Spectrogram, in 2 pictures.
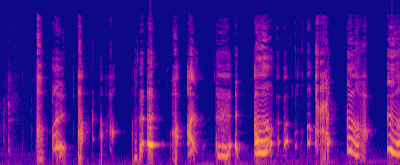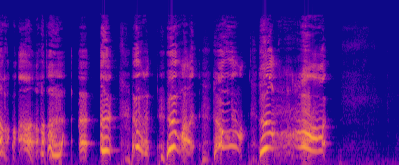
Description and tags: Did some coughing and choking and heavy breathing for a horror short. Good for dying and probably could be used for zombie sounds.
horror, choke, human, male, hacking, cough, guy, vocal, sickness, sick, ill, zombie, unhealthy, vocals, speech, voice, sneeze, raw, choking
